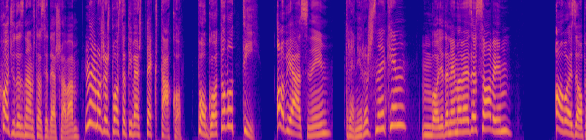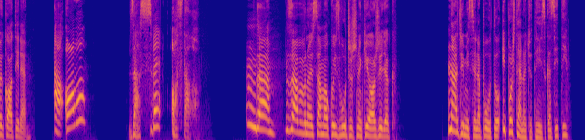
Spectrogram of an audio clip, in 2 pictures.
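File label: Serbian female character; voice demos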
